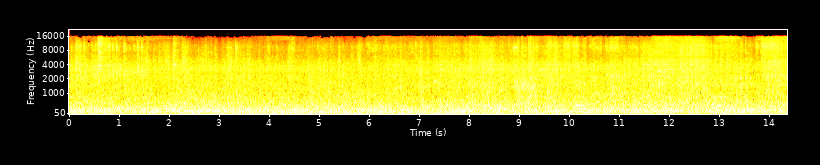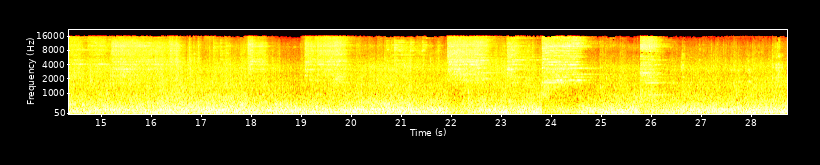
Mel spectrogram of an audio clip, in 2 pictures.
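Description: Loaded steel-carrying flatcars of a long freight train rolling past close by, a steady din of steel wheels clattering on the rails. High-pitched wheel squeals come and go in the second half.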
